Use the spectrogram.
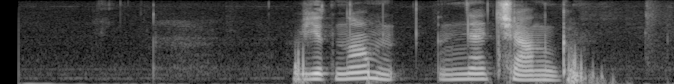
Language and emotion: Russian, neutral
